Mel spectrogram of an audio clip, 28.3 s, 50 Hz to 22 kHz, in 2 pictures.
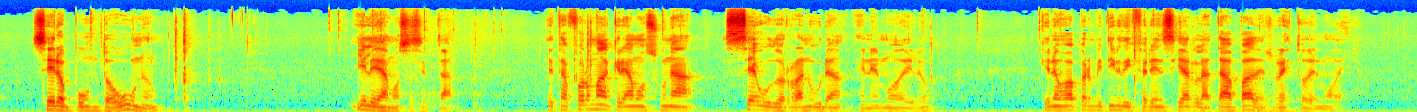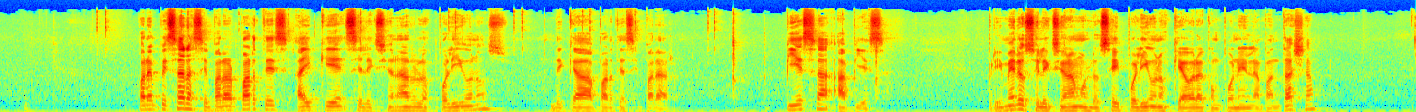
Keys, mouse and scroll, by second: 0.8-1.1 drag, 4.5-5.6 middle click, 5.8 alt+z, 5.9-9.3 click, 6.8-9.7 alt+middle drag, 9.7-10.4 click, 10.6-11.5 middle drag, 15.1 click, 16.8 alt+middle click, 17.7 click, 22.6 alt+middle click.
